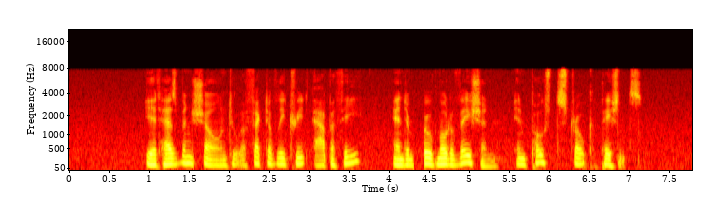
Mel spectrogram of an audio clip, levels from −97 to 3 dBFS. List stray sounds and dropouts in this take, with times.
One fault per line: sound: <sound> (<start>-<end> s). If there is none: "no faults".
sound: dropout (4.3-4.4 s)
